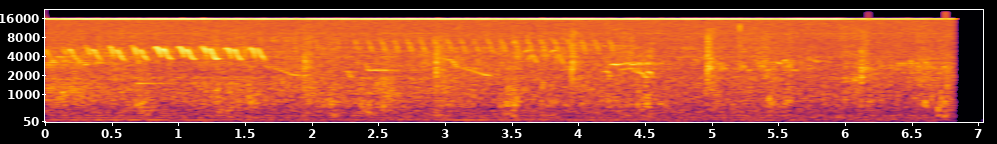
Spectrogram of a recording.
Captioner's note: birds chirping; sloshing hoof-steps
